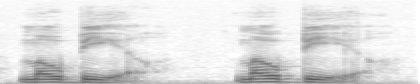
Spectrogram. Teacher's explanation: that second syllable you're just going to say it with the long e sound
